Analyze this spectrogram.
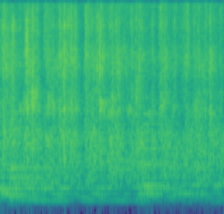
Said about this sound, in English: Hallelujah. Let's give God a clap for the woman of God.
